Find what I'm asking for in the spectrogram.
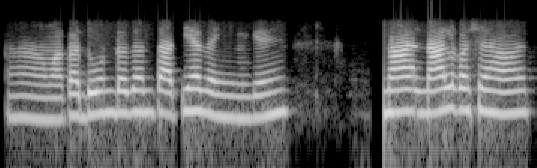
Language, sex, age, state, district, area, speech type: Goan Konkani, female, 18-30, Goa, Murmgao, urban, conversation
